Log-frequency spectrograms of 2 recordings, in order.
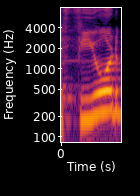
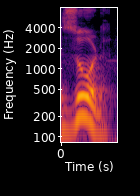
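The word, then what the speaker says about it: fjord: ये फियोर्ड भी कह देते हैं और जोड भी कहते हैं, एफ साइलेंट हो जाती है, जोड।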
